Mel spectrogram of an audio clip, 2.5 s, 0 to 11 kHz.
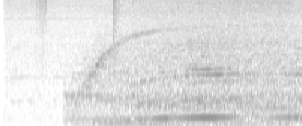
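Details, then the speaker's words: Ported Ford Capri cylinder head on a flow bench: rushing whoosh climbs in pitch as the valve opens wider, then strong steady suck; head flows enough for 278 hp versus 140 stock; normal airflow. "so we'll move this open you hear it's starting to hit yep you can hear the airflows the valves opening wider really starts started sucking"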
